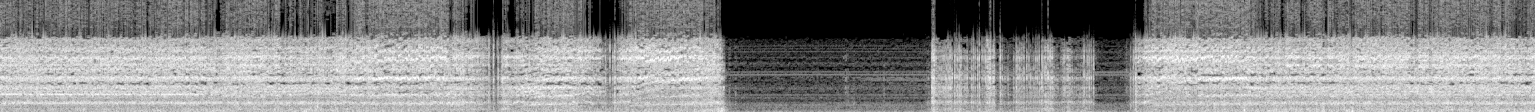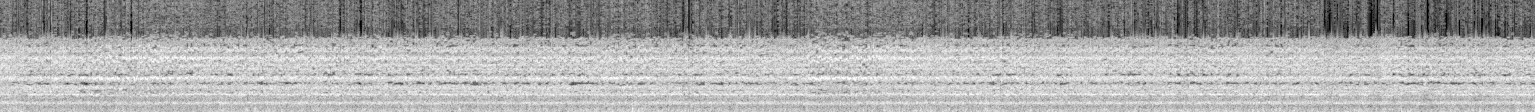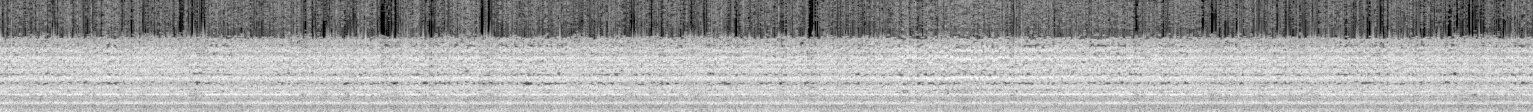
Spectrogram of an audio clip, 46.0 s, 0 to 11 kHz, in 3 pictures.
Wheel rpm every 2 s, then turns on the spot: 230, 230, 130, 90, 10, 50, 200, 220, 220, 230, 230, 230, 230, 230, 230, 230, 230, 230, 230, 230, 230, 230, 230.
8-10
